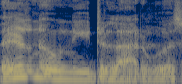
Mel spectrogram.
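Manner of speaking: put-on voice with a slight lisp added. Voicing a character in someone else's voice, imitating another player's voice. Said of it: "Don't take my voice".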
